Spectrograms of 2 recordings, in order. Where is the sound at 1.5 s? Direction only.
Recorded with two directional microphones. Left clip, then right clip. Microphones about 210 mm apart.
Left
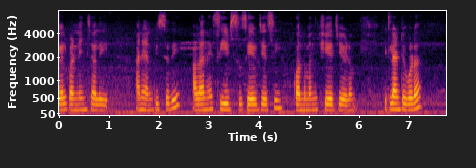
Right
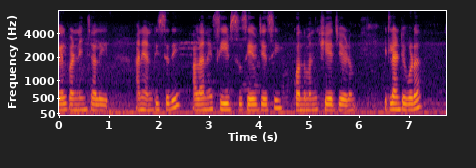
5° right (ahead or behind).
